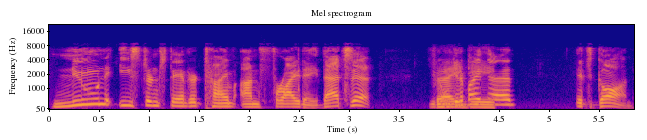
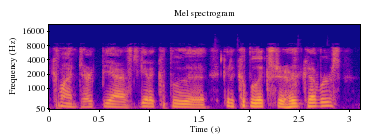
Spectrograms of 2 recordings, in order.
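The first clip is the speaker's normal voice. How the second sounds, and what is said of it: Slimy pushy friend voice. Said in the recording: “your slimy friend impression.”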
